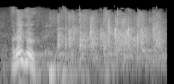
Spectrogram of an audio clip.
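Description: A crowd of men murmurs and calls out.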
